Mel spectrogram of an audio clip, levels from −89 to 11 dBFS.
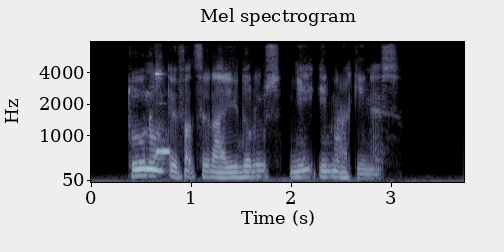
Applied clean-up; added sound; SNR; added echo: neural diffusion model UNIVERSE++.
